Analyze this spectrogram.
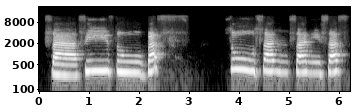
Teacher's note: Ini sa, ujung lidah seperti mau digigit.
